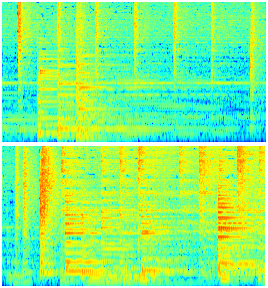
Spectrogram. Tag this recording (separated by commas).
Music, Percussion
